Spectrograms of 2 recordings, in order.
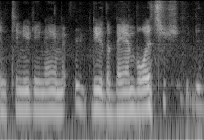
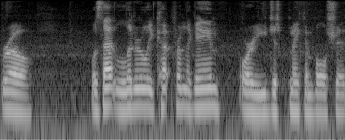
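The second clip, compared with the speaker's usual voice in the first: ordinary talk, nothing marked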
